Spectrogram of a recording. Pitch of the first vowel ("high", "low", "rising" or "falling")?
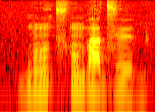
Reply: rising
